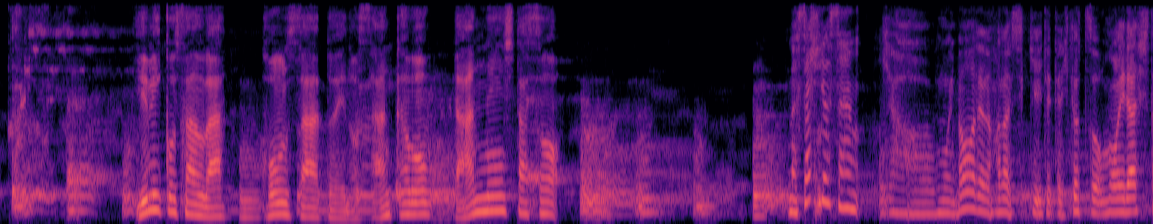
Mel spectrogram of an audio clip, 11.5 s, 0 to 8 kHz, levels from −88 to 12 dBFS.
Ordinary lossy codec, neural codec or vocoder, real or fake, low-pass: none; codec, 16 kHz, 4 kbps, FunCodec, trained on LibriTTS, 50 frames a second; fake; 7.2 kHz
